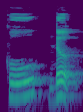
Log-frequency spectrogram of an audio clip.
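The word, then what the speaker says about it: could: सीओ यू एल डी यहां पर L silent होता है एल की आवाज नहीं निकालनी हमको तो इसको हम पढ़ेंगे कुड क्या पढ़ेंगे कुड कुड कुड डीओ से बना डू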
